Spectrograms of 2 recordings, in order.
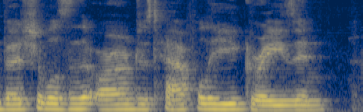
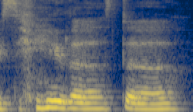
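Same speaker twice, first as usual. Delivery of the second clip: ordinary talk, nothing marked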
